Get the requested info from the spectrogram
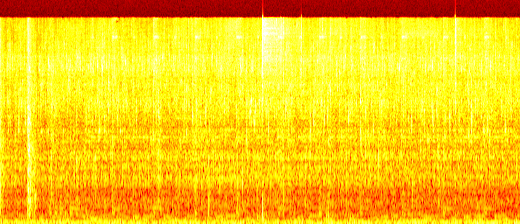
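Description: Flour-coated chicken pieces deep-frying in hot oil in a saucepan, a steady bubbling sizzle as they are stirred with wooden chopsticks. A sharp click about half a second in, and a smaller one a little after five seconds.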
